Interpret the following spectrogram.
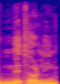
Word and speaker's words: Maeterlinck: tout de suite maurice maeterlinck metals suivant qu'on cherche à s'approcher ou non de la prononciation flamande maurice maeterlinck d'un grand poète symboliste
